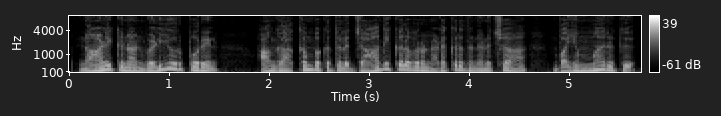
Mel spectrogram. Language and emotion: Tamil, fearful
